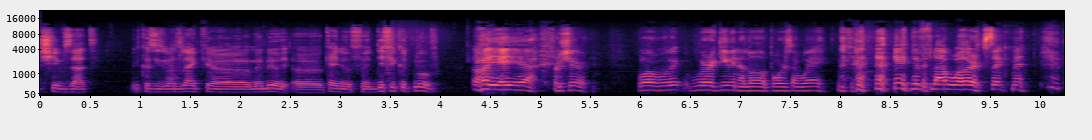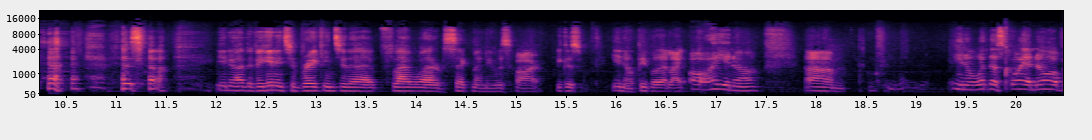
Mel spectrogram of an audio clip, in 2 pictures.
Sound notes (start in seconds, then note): 9.9 laugh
